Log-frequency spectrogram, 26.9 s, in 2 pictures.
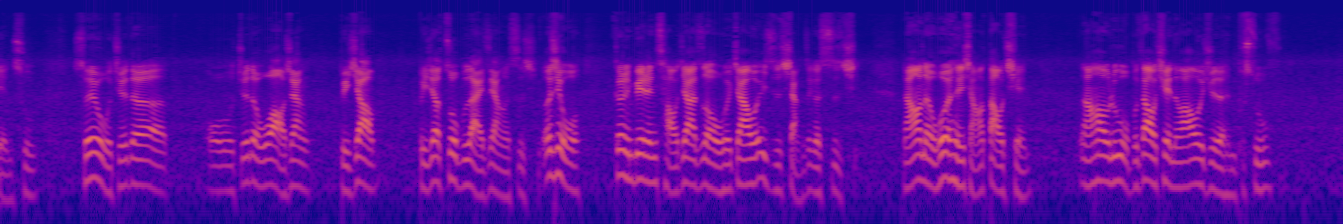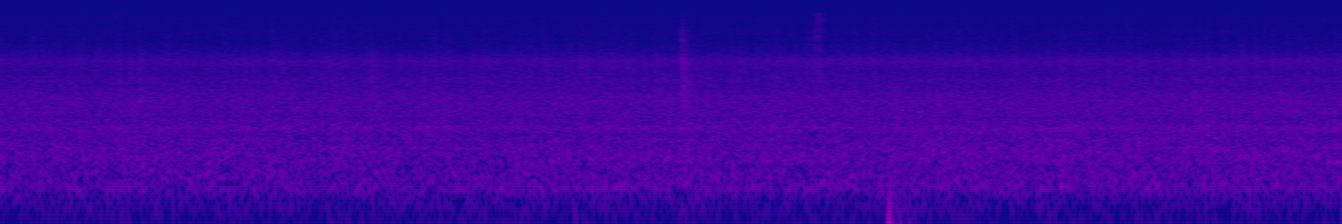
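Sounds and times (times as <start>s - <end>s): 
speech: 0.0s - 12.9s
heavy rain outside: 0.0s - 26.8s
low thump: 22.3s - 22.9s.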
